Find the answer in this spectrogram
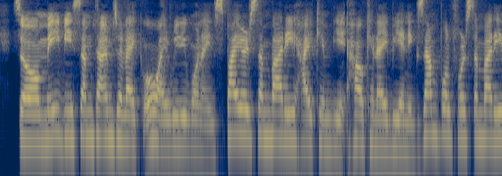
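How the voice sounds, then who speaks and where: At a moderate pace, a woman speaks in an Italian accent with fairly even intonation. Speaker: small business owner, podcast host. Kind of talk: casual podcast talk.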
